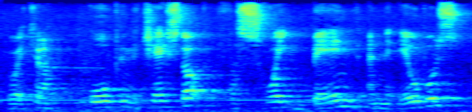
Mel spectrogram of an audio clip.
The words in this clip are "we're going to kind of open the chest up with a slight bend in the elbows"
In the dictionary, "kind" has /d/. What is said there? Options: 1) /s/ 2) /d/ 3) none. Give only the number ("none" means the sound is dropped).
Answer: 3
